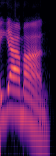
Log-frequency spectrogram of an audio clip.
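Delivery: a loud, high Jamaican "Yeah, man"; Jamaican accent. Retold or imitated. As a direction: throw out a cheerful Jamaican greeting.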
